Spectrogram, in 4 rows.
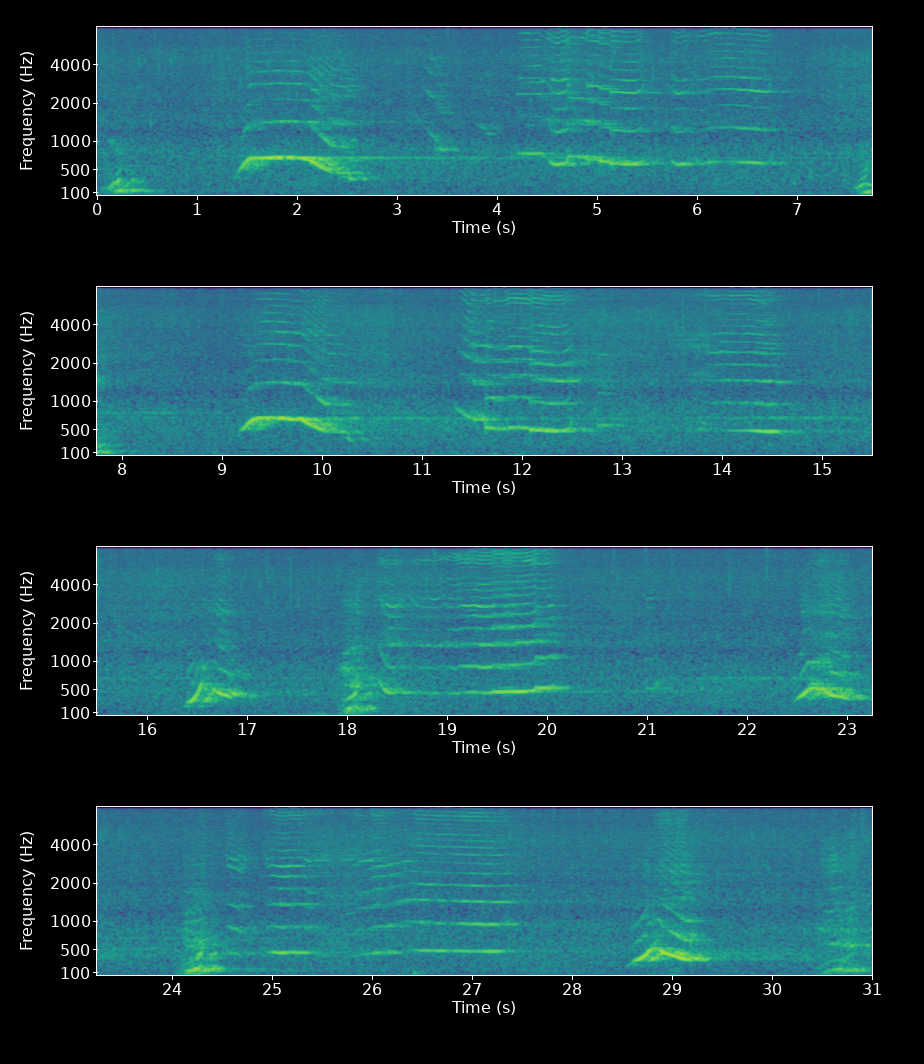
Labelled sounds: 1.4	2.7	humpback whale, 0.78 to 6.5 kHz
3.3	6.8	humpback whale, 0.78 to 7.8 kHz
9.2	10.3	humpback whale, 0.88 to 7.2 kHz
11.3	12.6	humpback whale, 0.78 to 7.6 kHz
13.8	14.7	humpback whale, 0.88 to 7.9 kHz
16.6	17.1	humpback whale, 0.78 to 2.7 kHz
18.0	20.3	humpback whale, 0.81 to 7.5 kHz
22.5	23.2	humpback whale, 0.78 to 2.6 kHz
24.5	27.4	humpback whale, 0.84 to 8.0 kHz
28.6	29.3	humpback whale, 0.78 to 2.8 kHz

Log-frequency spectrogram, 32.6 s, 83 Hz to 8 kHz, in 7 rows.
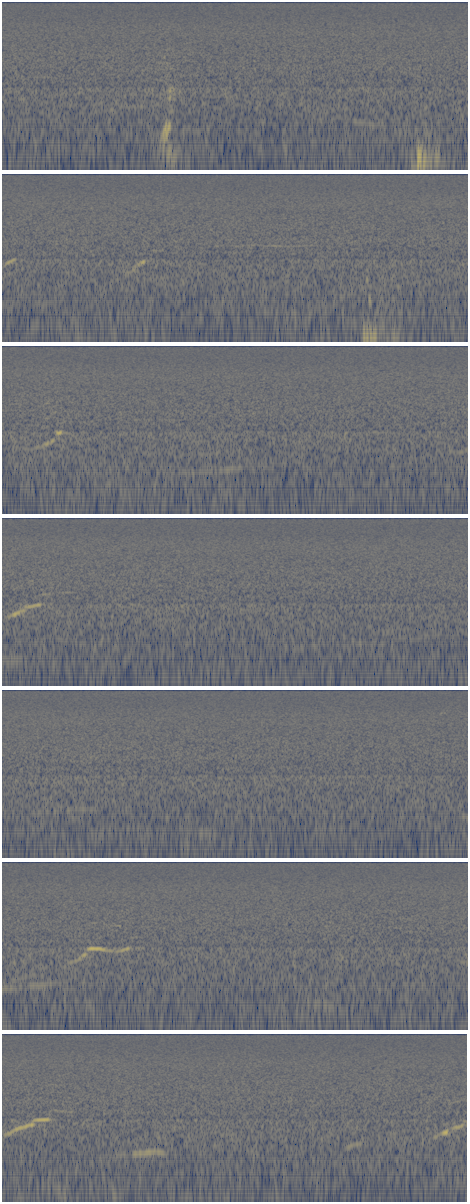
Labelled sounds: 28.3	28.6	humpback whale, 0.80 to 1.1 kHz

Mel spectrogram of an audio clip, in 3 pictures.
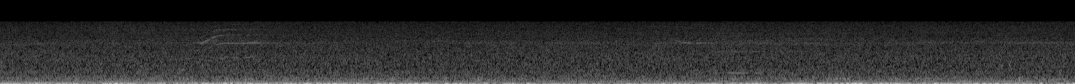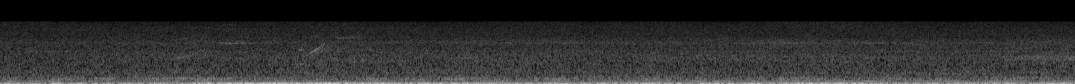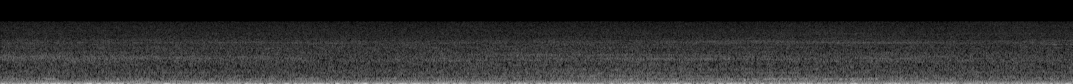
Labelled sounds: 13.6	14.3	killer whale, 0.94 to 4.3 kHz

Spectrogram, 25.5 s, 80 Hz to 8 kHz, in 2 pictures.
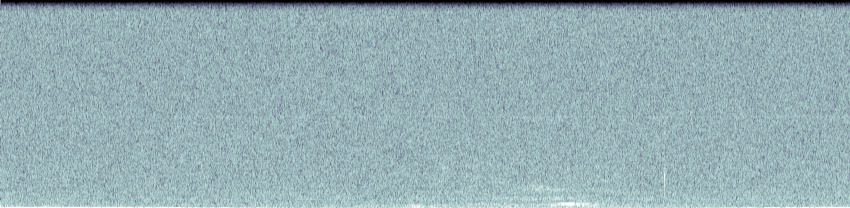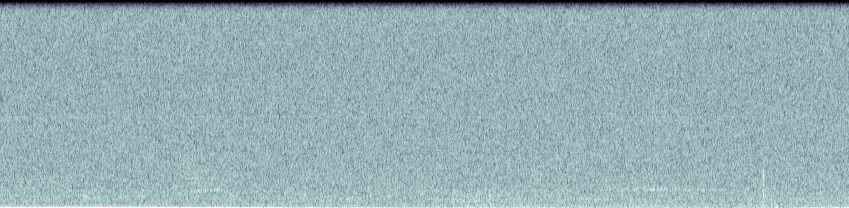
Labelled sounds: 7.9	8.2	humpback whale, 0.80 to 1.0 kHz

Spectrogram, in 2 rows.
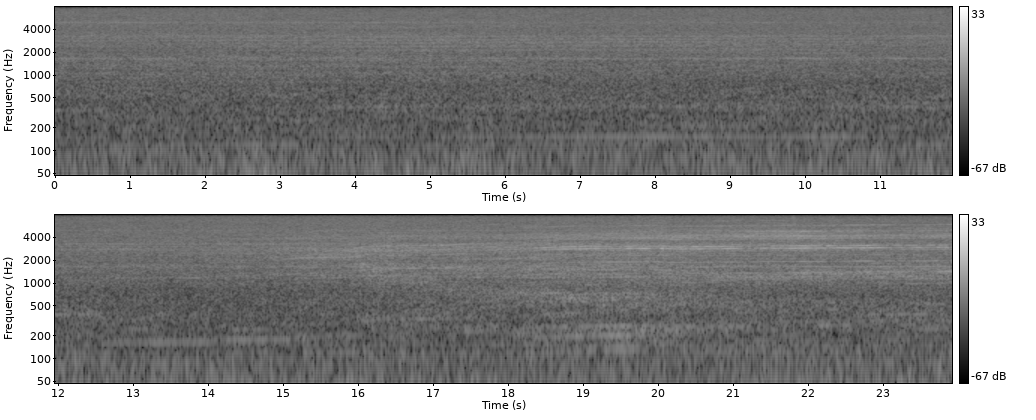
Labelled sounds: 15.2	17.4	vessel noise, 1.2 to 3.7 kHz

